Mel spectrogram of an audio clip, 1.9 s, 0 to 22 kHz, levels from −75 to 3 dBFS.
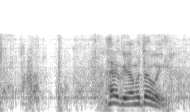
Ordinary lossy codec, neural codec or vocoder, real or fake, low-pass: none; codec, 16 kHz, 4.8 kbps, FACodec; fake; 7.2 kHz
